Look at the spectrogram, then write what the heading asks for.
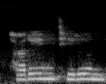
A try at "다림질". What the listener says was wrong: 그 니을 받침을 잘 못했어요. 다림질을 해야 돼요. 다시 읽어보세요.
